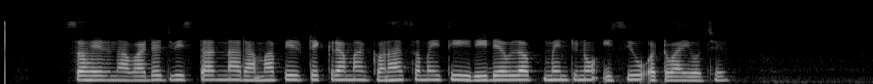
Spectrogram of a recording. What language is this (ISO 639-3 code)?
guj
